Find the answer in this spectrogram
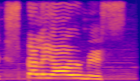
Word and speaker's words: Expelliarmus: The next spell I picked was Expelliarmus. Expelliarmus. That's how they say it in the movies.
